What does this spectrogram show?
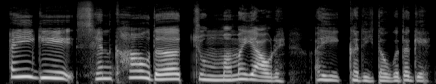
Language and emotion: Manipuri, fearful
